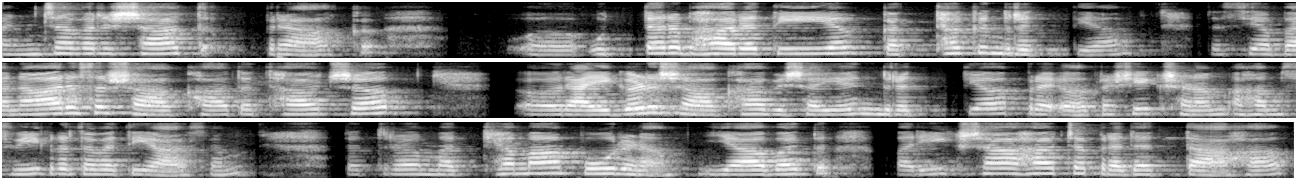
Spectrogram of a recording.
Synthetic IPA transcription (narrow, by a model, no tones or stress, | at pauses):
pɐɲt͡ʃɐʋɐɾʂaːt̪pɾaːk | ut̪ːɐɾɐbʱaːɾɐt̪iːjɐkɐt̪ʰːɐknd̪ɾɪt̪jɐ | t̪ɐsjɐbɐnaːɾɐsɐʃaːkʰaːt̪ɐt̪ʰaːt͡ʃɐ | ɾaːjɡɐɽʃaːkʰaːʋiʂɐjend̪ɾɪt̪jɐpɾɐpɾɐʃiːkʂɐɳɐmʔɐɦɐmsʋiːkɾɪt̪ɐʋɐt̪iaːsɐm | t̪ɐt̪ɾɐmɐd̪ʱjɐmaːpuːɾɳɐjaːʋɐt̪pɐɾiːkʂaːɦɐ̆t͡ʃɐpɾɐd̪ɐt̪ːaːɦɐ̆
